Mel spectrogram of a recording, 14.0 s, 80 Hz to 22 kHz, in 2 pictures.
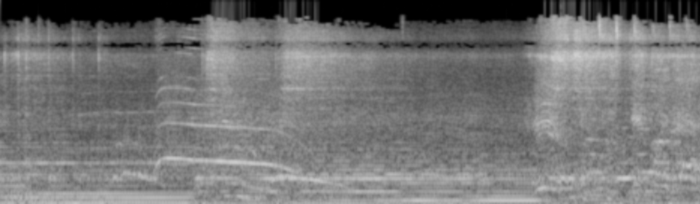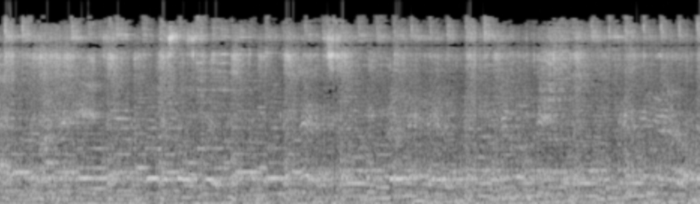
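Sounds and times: punk rock band playing: 0.0s - 14.0s
lead vocals singing: 5.2s - 14.0s.

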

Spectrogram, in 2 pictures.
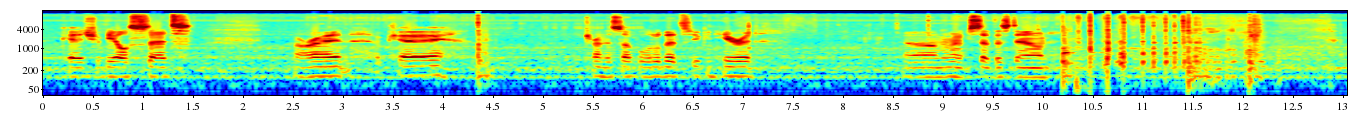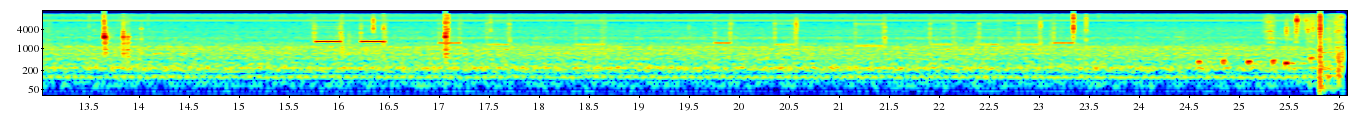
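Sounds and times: keypad touch-tones: 15.8s - 17.8s, 18.4s - 18.8s, 19.8s - 23.6s
sharp clicks: 21.4s - 23.6s.

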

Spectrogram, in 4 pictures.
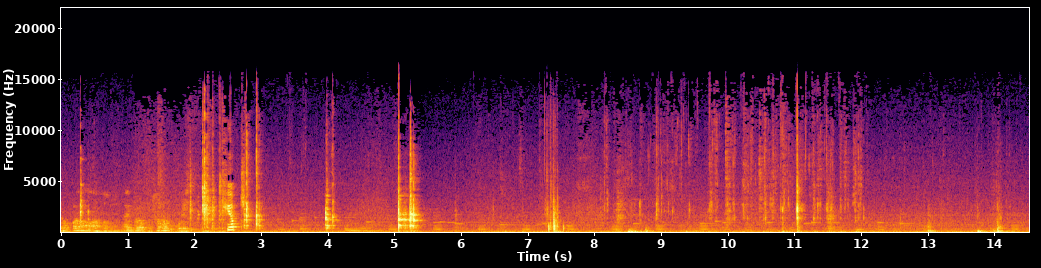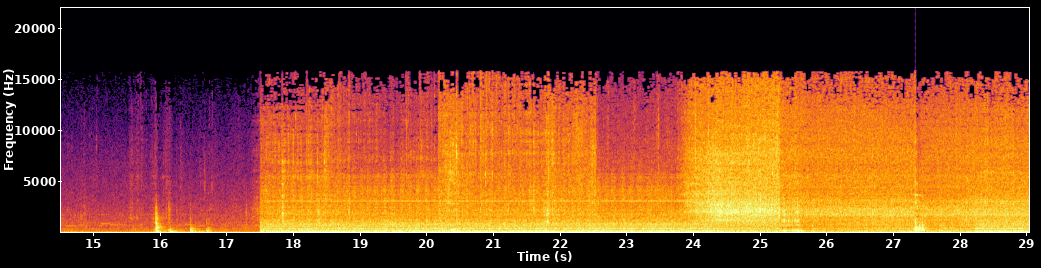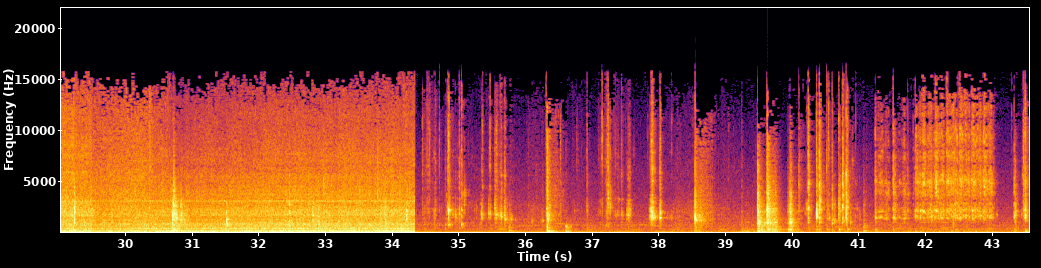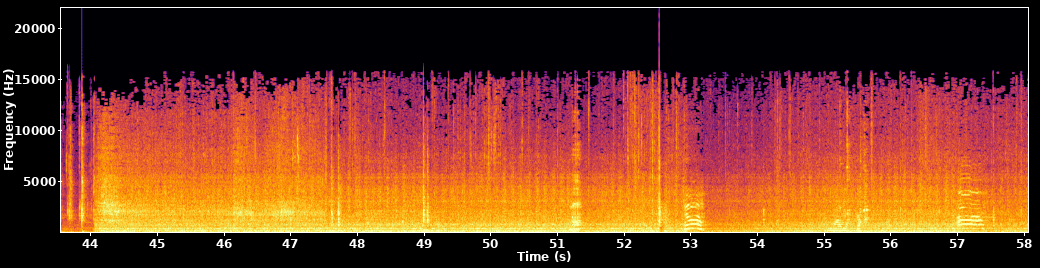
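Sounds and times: steady hum: 17.5s - 34.4s
frying hiss: 20.2s - 22.7s, 23.4s - 34.3s.

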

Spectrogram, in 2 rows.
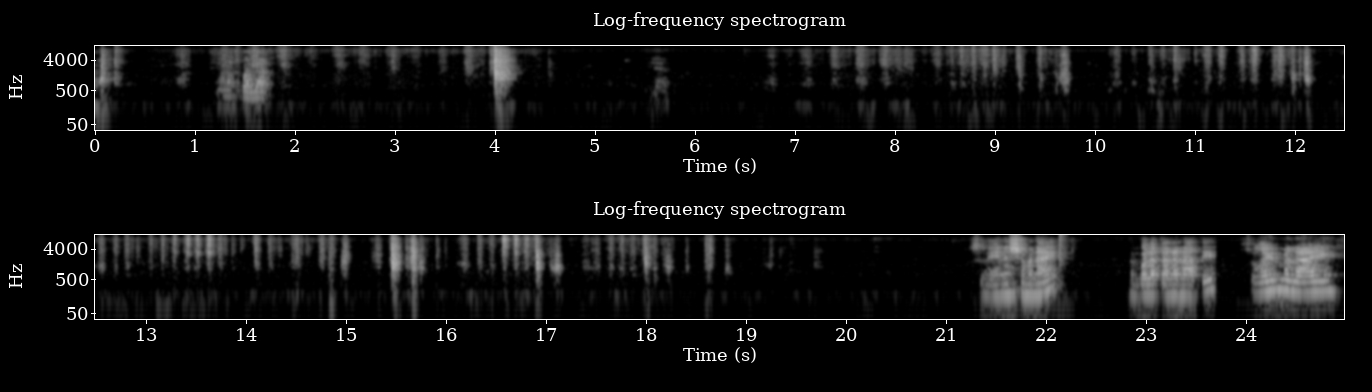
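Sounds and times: knife scraping pumpkin rind: 0.8s - 4.0s, 6.7s - 18.9s.

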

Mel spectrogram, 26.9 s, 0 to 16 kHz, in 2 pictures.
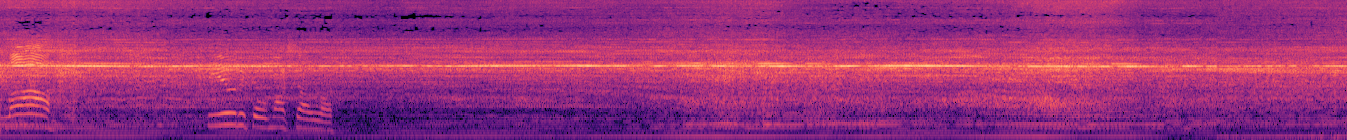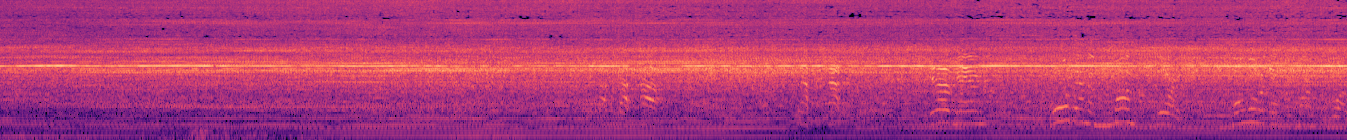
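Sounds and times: high motor whine: 0.0s - 26.9s
rotors whirring: 0.0s - 26.9s.

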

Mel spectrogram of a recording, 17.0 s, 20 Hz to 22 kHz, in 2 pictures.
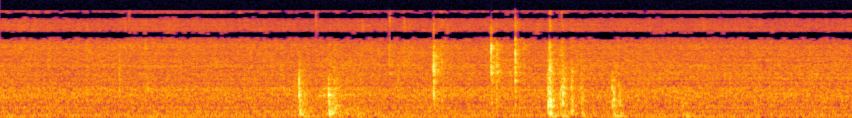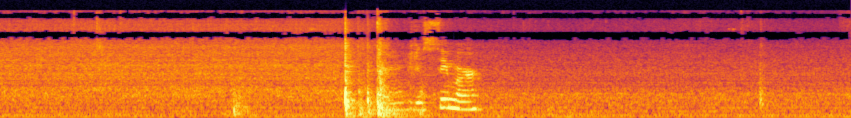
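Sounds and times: steady hiss: 0.0s - 17.0s
wooden spatulas clacking on pan: 4.3s - 5.9s.

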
